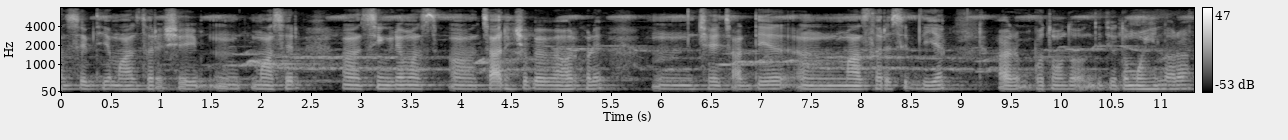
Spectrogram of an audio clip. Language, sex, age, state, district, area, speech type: Bengali, male, 45-60, West Bengal, Birbhum, urban, spontaneous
